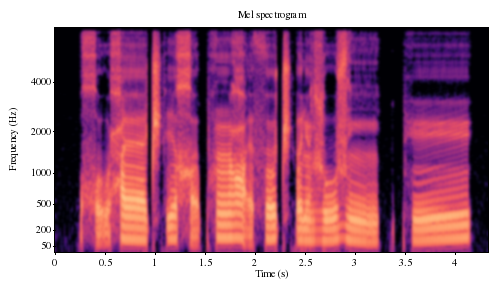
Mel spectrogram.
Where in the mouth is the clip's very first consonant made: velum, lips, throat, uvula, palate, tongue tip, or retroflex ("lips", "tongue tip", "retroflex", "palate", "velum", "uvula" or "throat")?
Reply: uvula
